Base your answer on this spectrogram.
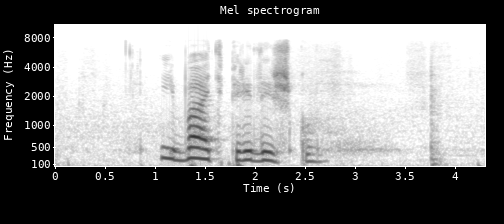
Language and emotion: Russian, neutral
